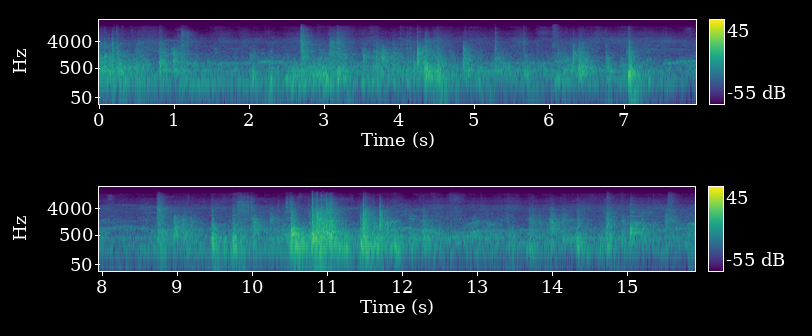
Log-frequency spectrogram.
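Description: Table football rods rattle and spin as players twist them.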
